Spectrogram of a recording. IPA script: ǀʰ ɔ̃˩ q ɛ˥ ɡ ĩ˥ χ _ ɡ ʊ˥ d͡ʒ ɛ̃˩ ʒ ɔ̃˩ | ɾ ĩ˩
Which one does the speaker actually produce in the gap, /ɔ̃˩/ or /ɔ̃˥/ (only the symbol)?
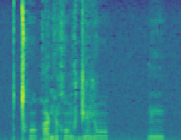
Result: ɔ̃˩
